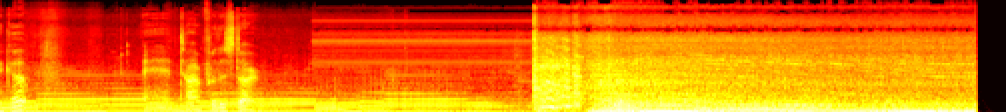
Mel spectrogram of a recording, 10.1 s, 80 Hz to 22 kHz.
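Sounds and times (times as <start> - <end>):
guitar music: 0.0 - 9.5
car engine running: 3.2 - 9.8
starter cranking: 5.3 - 6.5.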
